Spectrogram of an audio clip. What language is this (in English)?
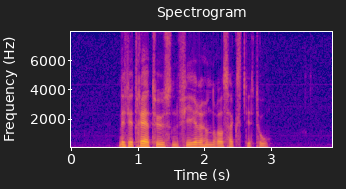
Norwegian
